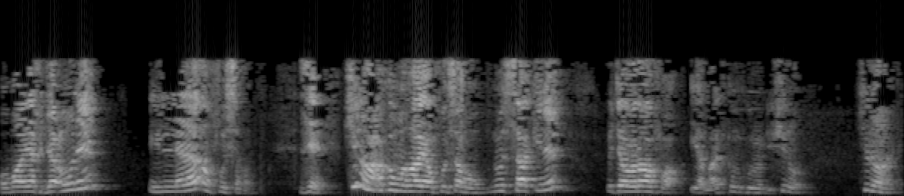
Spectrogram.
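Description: High-voiced man teaching Quran recitation. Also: animated, reverberant, dull audio. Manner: explains rules, then recites verses slowly and drawn out; quizzes students and corrects their pronunciation. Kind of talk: tajweed lesson to students.

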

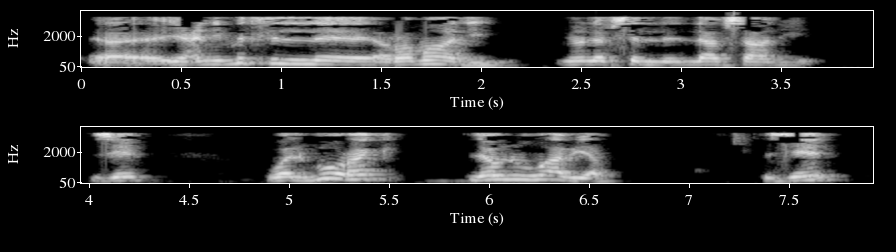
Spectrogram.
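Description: A man from Iraq with an Iraqi Arabic accent, teaching a religious jurisprudence lesson and often pausing to check that listeners follow. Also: fairly high pitch, husky, muffled recording. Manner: explanatory, checks understanding often.

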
